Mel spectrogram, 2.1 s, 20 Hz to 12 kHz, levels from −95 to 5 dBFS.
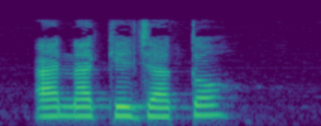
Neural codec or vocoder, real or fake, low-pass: none; real; 7.2 kHz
